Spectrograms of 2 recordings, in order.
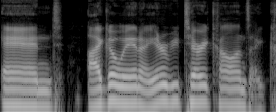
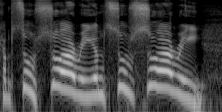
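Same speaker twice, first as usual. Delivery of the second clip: put-on very slow, thick, drawn-out New York accent; 8 semitones higher than usual. Retelling what a woman said after a PA announcement, thick New York accent. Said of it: "she had like a thick New York accent".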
